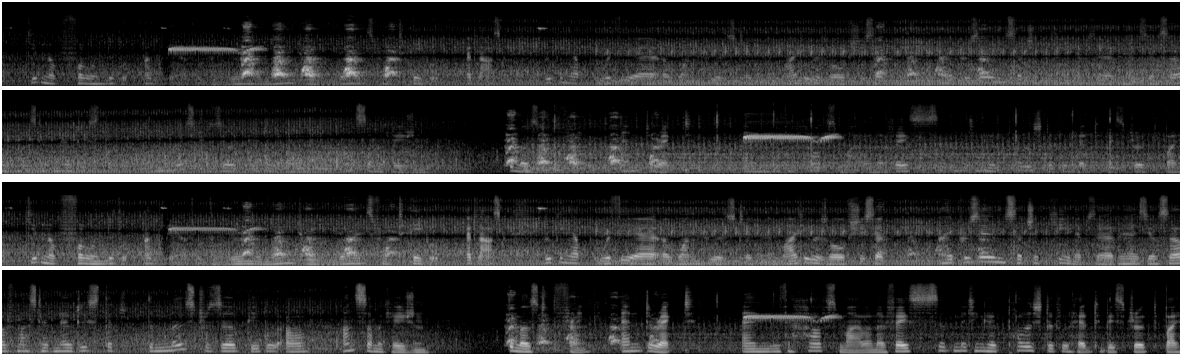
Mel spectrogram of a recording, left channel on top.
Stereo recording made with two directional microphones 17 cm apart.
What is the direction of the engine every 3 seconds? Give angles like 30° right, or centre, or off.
50° right, 40° right, 10° right, 10° left, 30° left, 40° left, 50° left, 60° left.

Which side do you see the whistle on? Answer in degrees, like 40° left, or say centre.
30° left.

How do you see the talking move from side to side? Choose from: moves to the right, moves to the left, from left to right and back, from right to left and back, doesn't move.
doesn't move.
